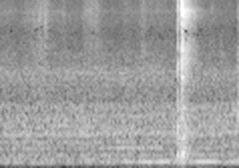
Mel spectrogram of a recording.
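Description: A single sharp click near the end, over quiet room tone with a faint low hum.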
